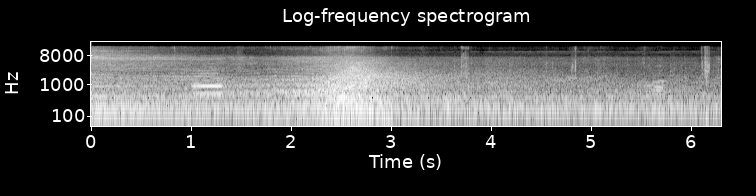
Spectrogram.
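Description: A motor vehicle passing close by on the road: its noise swells to a peak a couple of seconds in and fades away. A short horn beep sounds about a second in.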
